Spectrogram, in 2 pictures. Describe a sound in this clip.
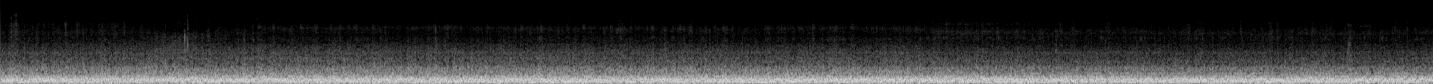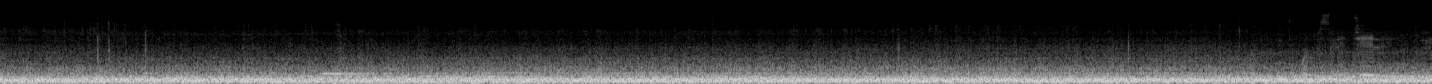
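A jet airliner's engines roar steadily, heard from inside the cabin.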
